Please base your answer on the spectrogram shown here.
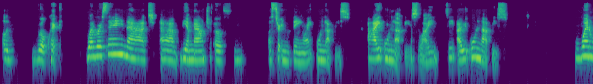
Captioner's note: spanish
